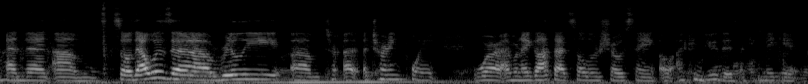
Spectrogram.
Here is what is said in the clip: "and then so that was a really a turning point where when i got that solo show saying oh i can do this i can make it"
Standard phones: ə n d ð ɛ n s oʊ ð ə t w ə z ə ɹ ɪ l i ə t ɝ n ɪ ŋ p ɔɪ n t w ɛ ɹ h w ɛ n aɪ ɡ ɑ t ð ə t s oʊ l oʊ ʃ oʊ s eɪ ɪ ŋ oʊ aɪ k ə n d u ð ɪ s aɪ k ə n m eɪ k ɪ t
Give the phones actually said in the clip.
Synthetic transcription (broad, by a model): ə n ð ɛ n s oʊ ð ə t w ə z ə ɹ ɪ l i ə t ɝ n ɪ ŋ p ɔɪ n t w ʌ ɹ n w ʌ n aɪ ɡ ɑ t ð ə t s oʊ l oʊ ʃ oʊ s eɪ ɪ ŋ oʊ aɪ k n d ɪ ð ɪ s aɪ k n m eɪ k ɪ t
